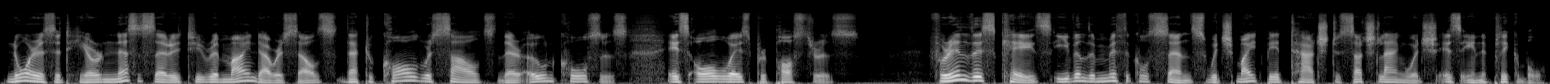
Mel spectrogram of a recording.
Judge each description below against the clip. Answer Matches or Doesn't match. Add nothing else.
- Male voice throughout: Matches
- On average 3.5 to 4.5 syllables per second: Matches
